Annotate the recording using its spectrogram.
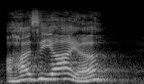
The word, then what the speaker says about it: Ahaziah: Now, Ahaziah, yes, that's five syllables in that short name. Ahaziah fell through the lattice in his upper chamber in Samaria and lay sick.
